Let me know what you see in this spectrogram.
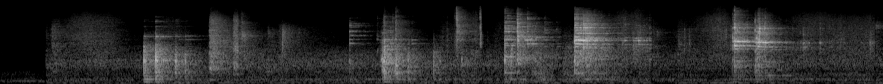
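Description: Ice cubes dropped one after another into a tall drinking glass, a series of sharp ringing clinks at irregular intervals.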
